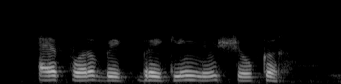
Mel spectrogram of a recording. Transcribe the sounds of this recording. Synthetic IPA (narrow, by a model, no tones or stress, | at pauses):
ɛfəɾbɾekiŋɡnuɕokəɾ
